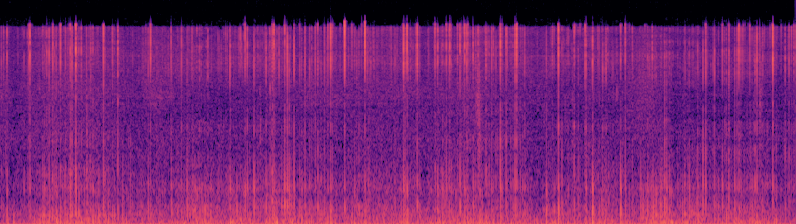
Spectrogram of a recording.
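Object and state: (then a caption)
Foam yoga mat. Fingernails scratch and fingertips tap rapidly on a flat, purple, sticky PVC foam yoga mat. The result is a quiet, dense stream of soft scratchy rasps and light taps, with brief bright ticks over a steady low hum.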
